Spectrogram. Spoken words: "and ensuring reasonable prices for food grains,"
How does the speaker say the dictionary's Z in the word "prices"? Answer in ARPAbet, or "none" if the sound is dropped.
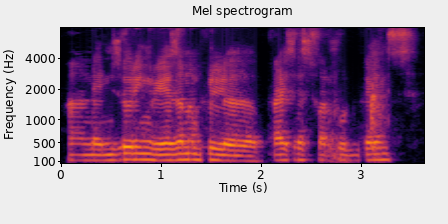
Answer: S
